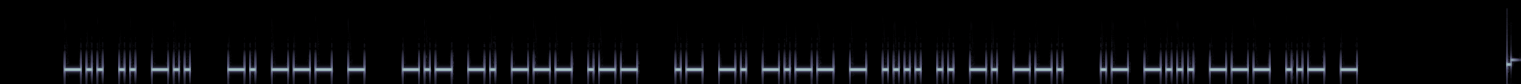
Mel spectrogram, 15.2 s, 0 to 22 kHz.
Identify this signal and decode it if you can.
Morse code, heard as a keyed tone, about 22 wpm, 700 Hz. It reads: DID NOT KNOW ANYTHING ABOUT
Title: Sets of 5 Words Encore2 22wpm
